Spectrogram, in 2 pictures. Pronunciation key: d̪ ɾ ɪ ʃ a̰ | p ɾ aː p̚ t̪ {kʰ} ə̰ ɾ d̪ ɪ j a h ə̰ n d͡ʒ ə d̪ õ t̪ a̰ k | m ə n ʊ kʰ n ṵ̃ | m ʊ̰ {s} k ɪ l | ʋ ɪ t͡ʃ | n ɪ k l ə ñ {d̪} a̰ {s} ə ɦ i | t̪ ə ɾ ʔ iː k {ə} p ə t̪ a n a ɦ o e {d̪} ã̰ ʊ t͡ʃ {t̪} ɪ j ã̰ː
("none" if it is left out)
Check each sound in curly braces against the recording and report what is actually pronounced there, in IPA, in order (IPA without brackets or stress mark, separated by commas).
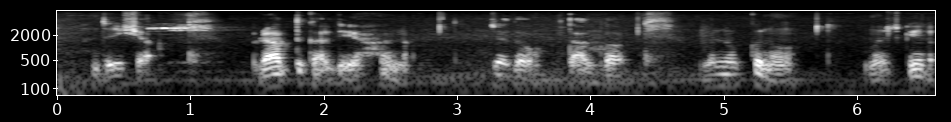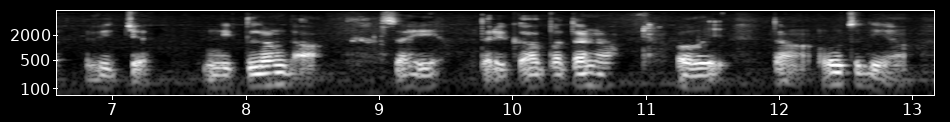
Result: k, ʃ, d̪, s, a, t̪, d̪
